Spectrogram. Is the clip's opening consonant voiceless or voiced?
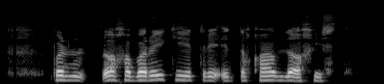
voiceless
